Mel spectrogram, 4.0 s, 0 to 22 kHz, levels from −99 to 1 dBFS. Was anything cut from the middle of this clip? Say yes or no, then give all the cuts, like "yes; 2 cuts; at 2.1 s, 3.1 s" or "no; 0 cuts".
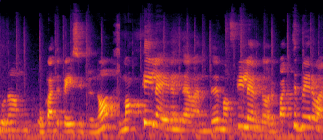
yes; 1 cut; at 1.5 s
